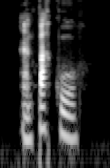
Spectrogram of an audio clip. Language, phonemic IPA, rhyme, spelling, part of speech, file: French, /paʁ.kuʁ/, -uʁ, parcours, noun / verb, Fr-parcours.ogg
- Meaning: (noun) 1. route, course 2. career 3. a traditional roaming or grazing right 4. round; course; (verb) inflection of parcourir: first/second-person present indicative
